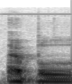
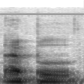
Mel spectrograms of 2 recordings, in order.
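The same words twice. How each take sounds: First: The first vowel is a short 'a' sound. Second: The first vowel is a short 'a' sound.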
